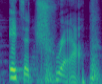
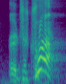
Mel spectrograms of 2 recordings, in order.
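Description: First: It is said in the speaker's ordinary voice. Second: It is said in a put-on dramatic character voice.

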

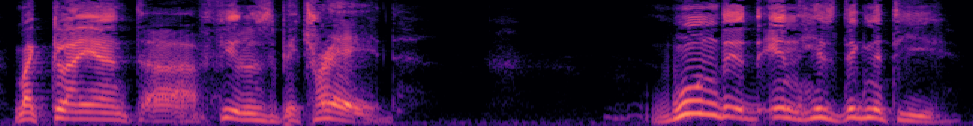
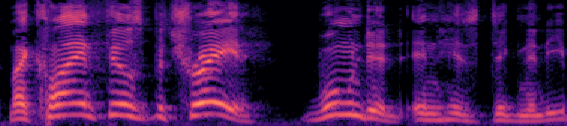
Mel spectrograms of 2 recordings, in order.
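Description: First: It is said in a put-on French accent. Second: It is said in the speaker's normal accent.

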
